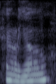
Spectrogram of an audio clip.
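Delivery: "Howdy, y'all" jumped way up high and loud; mock cowboy greeting squeaked high; squeaky howdy. Shown as a demonstration. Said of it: "I don't know how to properly say it".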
